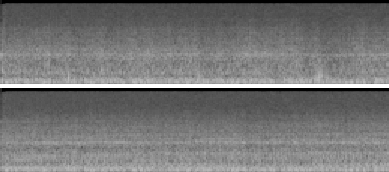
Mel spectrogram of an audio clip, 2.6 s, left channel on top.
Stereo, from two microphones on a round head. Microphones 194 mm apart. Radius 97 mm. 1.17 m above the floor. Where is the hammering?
I don't hear hammering.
